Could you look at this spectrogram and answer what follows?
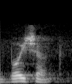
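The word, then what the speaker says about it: বৈশাখ: that means in here's the month of boishakh or in sanskrit it's vaisha in bengaluru they pronounced so that is very hot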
